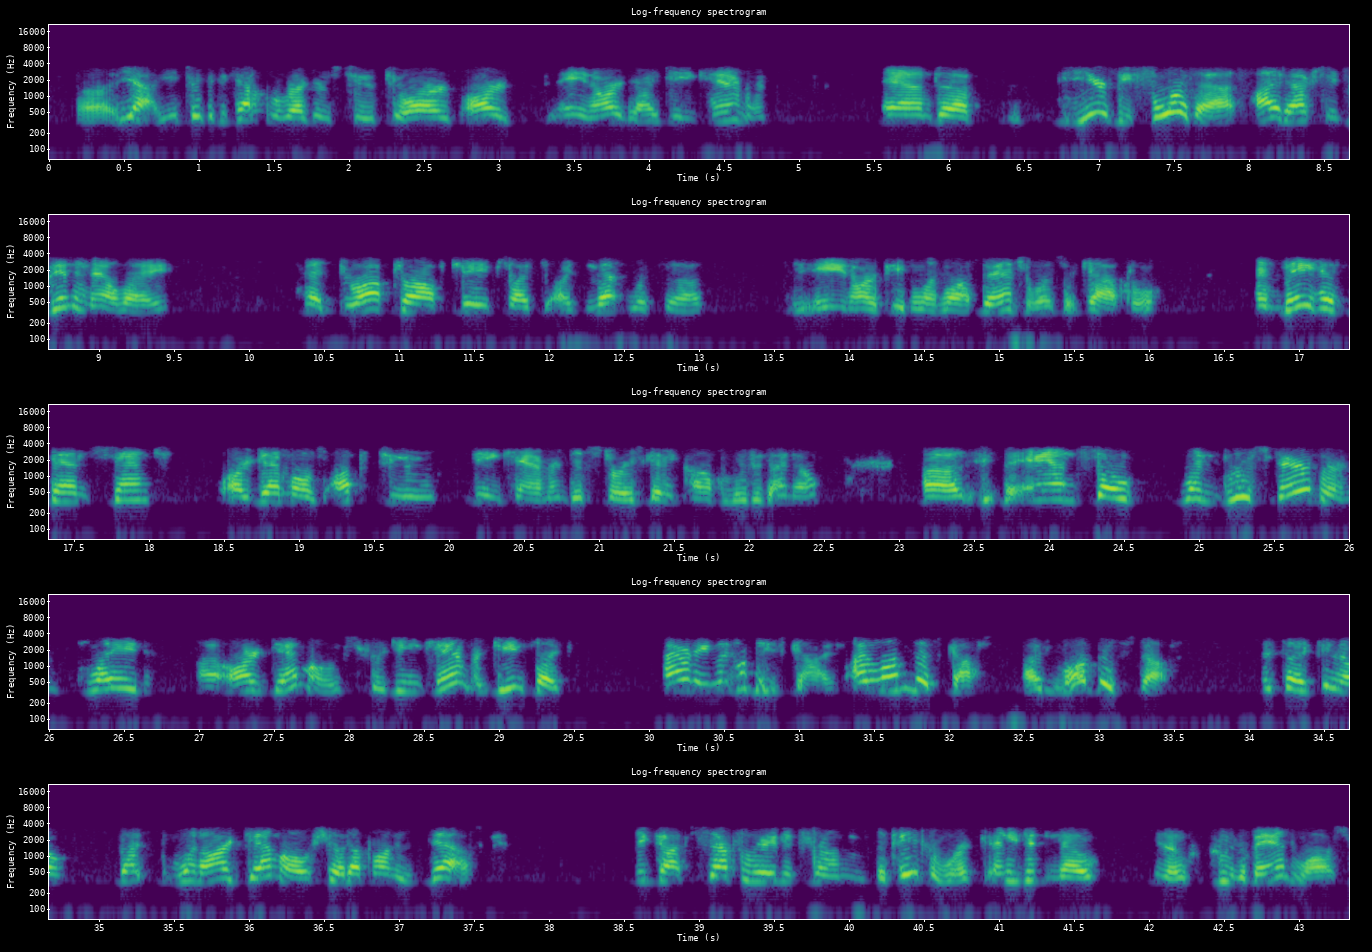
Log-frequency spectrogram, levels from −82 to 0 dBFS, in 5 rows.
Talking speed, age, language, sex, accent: 165 wpm, 50-69, English, male, American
